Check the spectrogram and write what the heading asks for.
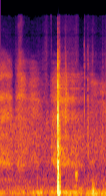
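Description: A basketball bounced once, a single sharp thump a little over a second in, with a much fainter knock shortly after.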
